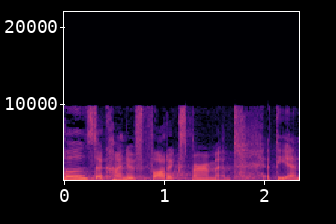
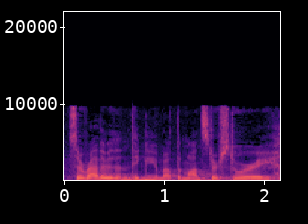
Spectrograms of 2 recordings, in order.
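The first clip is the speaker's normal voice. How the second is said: ordinary delivery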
